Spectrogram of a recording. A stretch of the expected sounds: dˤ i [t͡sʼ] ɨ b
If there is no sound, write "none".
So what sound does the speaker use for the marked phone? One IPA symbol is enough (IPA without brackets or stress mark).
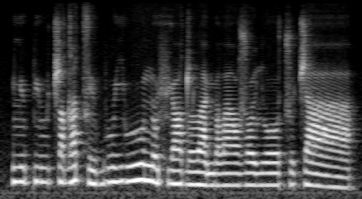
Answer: t͡s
